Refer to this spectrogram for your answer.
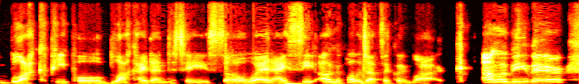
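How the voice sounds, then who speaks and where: A woman's fairly slow speech with vocal fry and ordinary pitch variation. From Manchester. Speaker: participant. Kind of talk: casual introduction.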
